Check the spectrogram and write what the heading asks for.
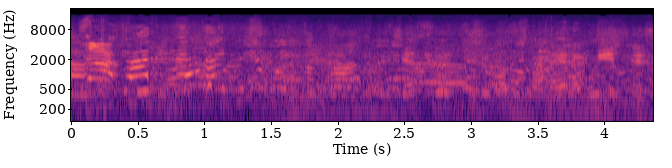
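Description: Speech: several people talking close together in a small crowd, voices overlapping into chatter.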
